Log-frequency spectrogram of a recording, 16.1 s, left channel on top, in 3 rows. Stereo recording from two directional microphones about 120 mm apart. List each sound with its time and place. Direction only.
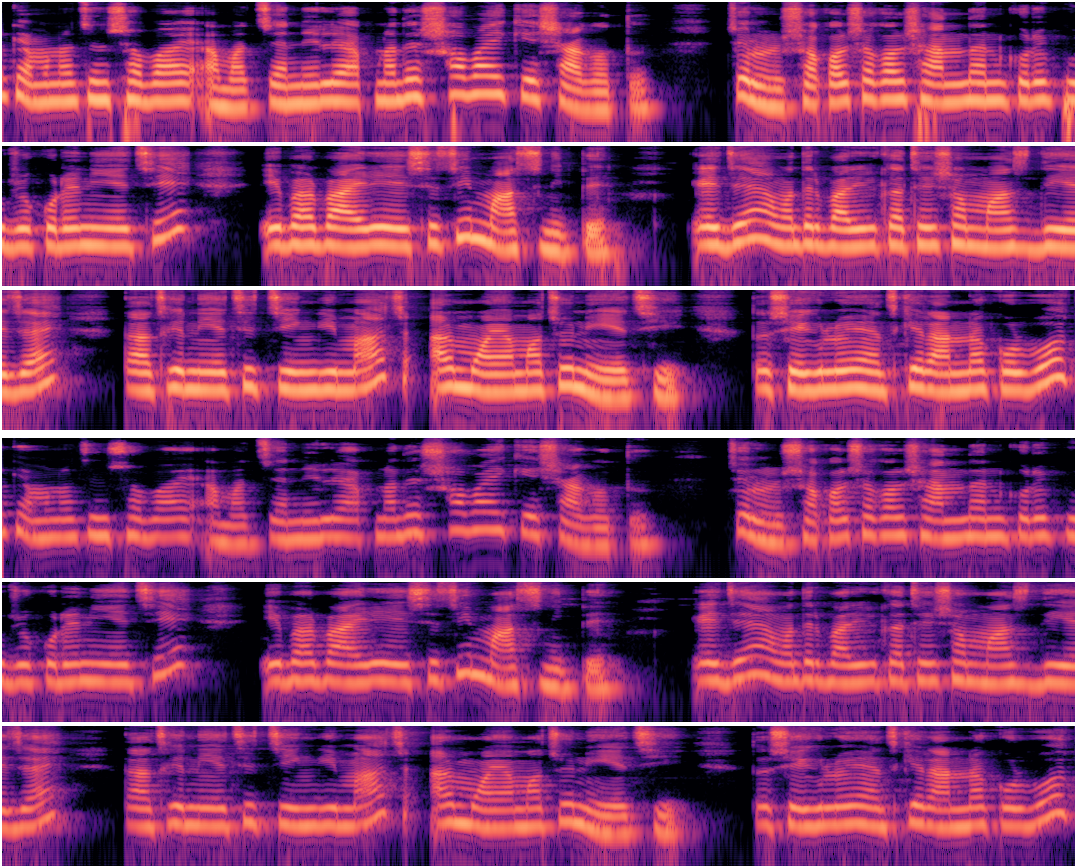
0.3 s speech: 65° left (ahead or behind); by 16.0 s 45° left (ahead or behind)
